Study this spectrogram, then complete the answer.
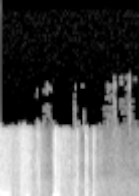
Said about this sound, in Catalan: la gent, doncs, amb els seus aplaudiments, està animant el nou pontífex a que surti a la balconada. Hi ha hagut molta gent que ha esclatat amb aplaudiments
